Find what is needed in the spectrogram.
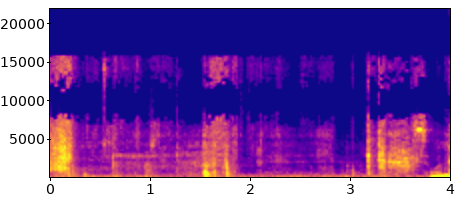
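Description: Paper cardstock being handled and slid on a table: three short rustles, one at the start, one about a second and a half in and one just past three seconds.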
